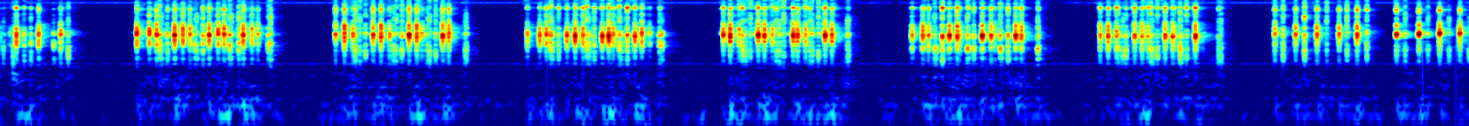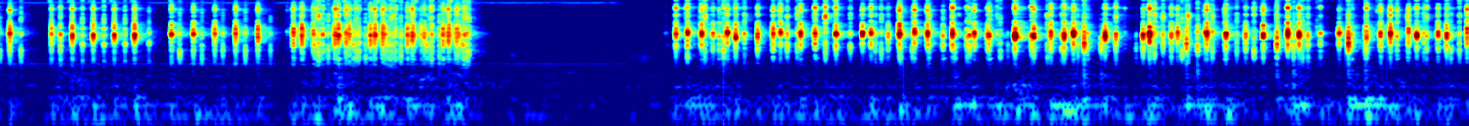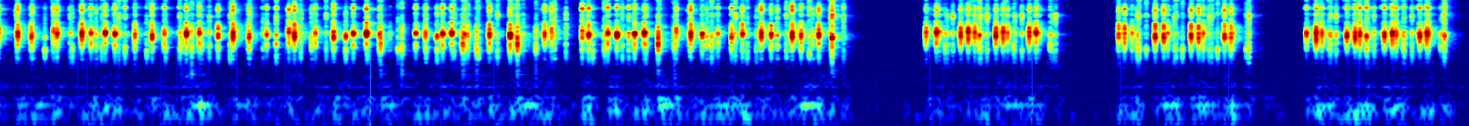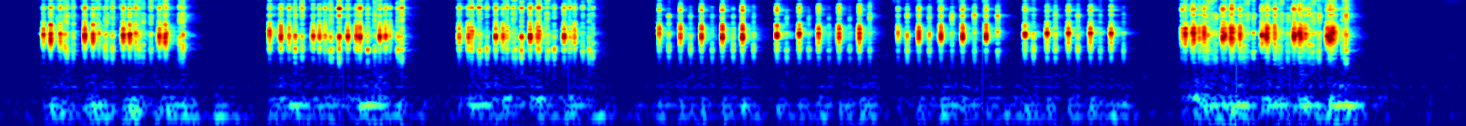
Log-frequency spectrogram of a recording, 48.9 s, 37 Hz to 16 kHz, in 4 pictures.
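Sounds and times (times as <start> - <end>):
mechanical keyboard typing: 0.0 - 16.3, 17.8 - 31.6, 32.2 - 48.1.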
